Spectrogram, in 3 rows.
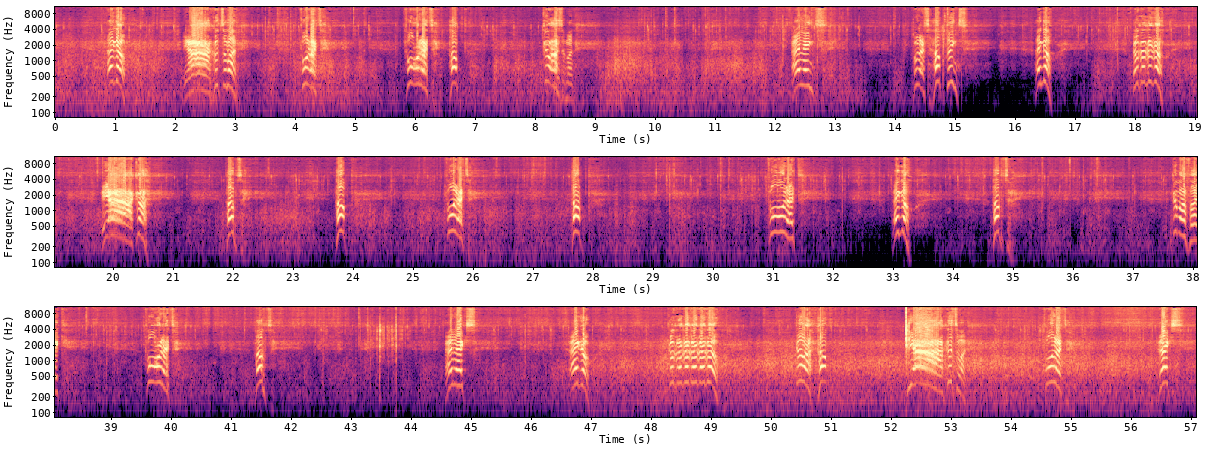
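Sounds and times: bicycle rattles: 0.0 - 57.0
wind on microphone: 0.0 - 57.0
person shouting to a dog: 23.8 - 24.0, 27.7 - 27.9, 48.3 - 49.2, 52.3 - 53.2.

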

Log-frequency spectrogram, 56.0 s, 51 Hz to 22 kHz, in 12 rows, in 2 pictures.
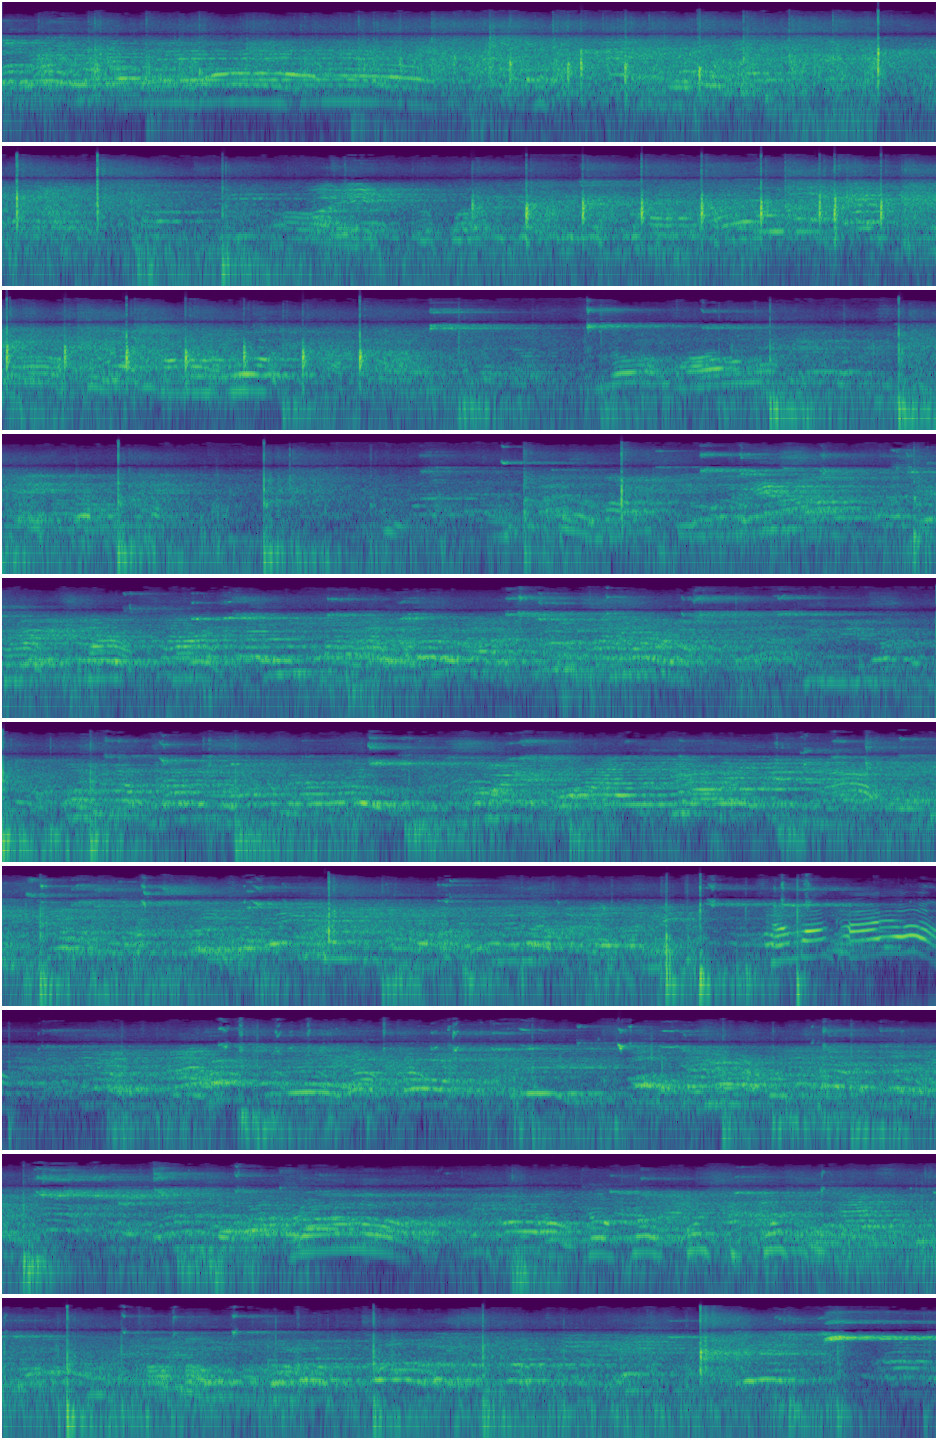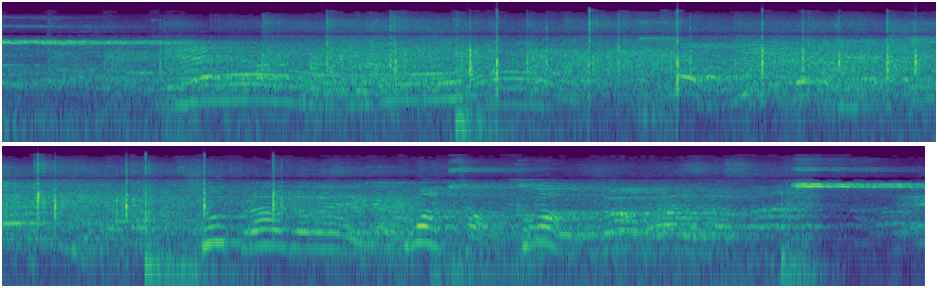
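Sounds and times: voices echoing in a hall: 0.0 - 55.9.

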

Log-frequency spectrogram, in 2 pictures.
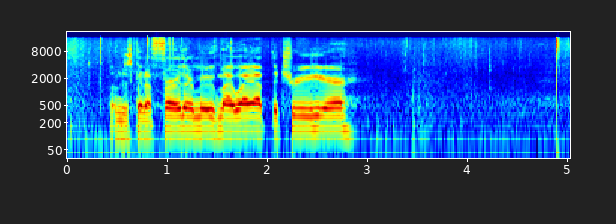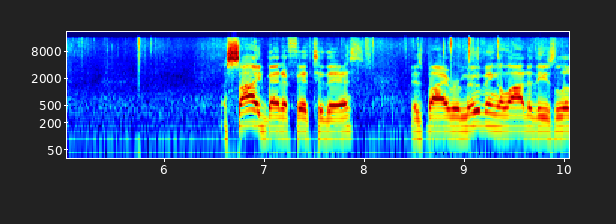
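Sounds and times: dry twigs snapping: 0.0 - 1.8, 3.2 - 6.4, 7.8 - 10.0.

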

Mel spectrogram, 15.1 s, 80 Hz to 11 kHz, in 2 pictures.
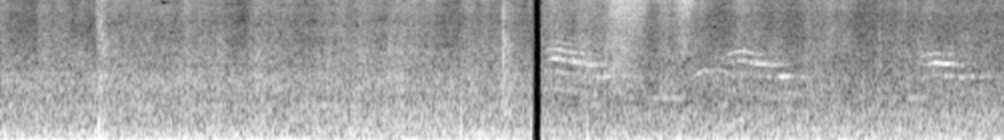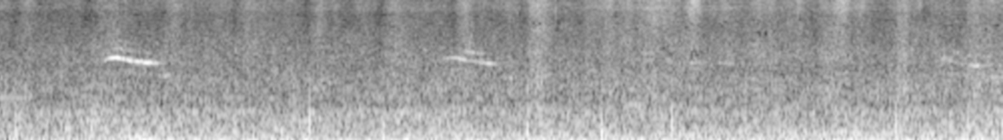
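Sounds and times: low city rumble: 0.0 - 15.0.

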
